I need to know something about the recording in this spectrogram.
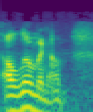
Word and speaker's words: aluminum: Uh that depends a little bit on where you are. Uh in the United States where I live it's aluminum. Uh but I think basically the rest of the world pronounces it aluminium.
